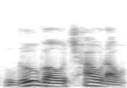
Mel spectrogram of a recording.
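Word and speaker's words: 盧溝橋: 이게 이제 우리 한자로는 노구교인데 뭐 일본 그 중국 발음으로는 루거우 차우라고 합니다.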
